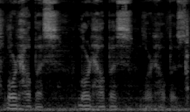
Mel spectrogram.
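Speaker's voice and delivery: dropping to a near whisper, pleading; hushed prayer. Real, not acted. Preacher whispers a plea to the Lord after ranting. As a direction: pray it low and broken. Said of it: "quiet repeated prayer".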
